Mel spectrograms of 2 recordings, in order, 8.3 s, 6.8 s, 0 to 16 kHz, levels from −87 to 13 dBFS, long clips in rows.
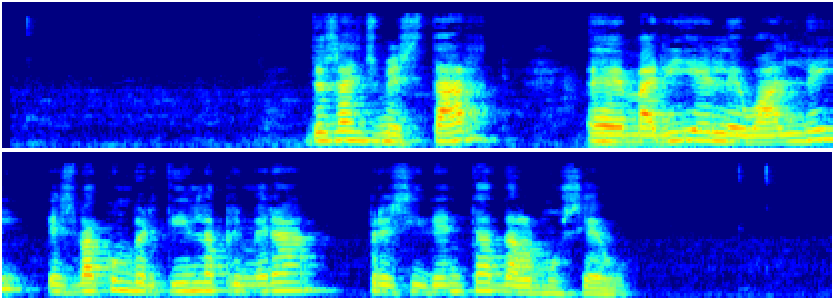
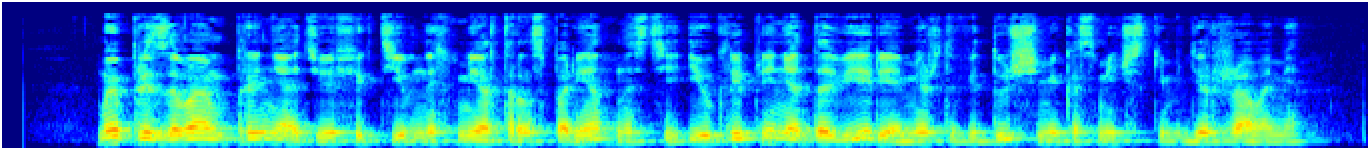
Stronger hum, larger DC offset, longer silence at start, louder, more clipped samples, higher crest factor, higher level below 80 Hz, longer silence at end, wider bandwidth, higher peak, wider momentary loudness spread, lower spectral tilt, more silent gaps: neither; neither; first, 1.5 s vs 0.5 s; about the same, -22 LUFS vs -24 LUFS; neither; about the same, 22 dB vs 18 dB; first, -62 dBFS vs -72 dBFS; first, 1.05 s vs 0.3 s; about the same, 11.5 kHz vs 11.5 kHz; first, -2 dBFS vs -6 dBFS; first, 12 LU vs 9 LU; first, -6.5 dB/octave vs -3.5 dB/octave; neither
